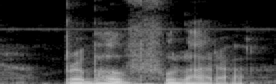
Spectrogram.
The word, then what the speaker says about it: प्रभव फुलारा: शांति शांति प्रभव शांति मेरा मेरा नाम है तो मेरा नाम है प्रभव फुलारा प्रभव फुलारा और मैं हूं हद्वानी उत्तराखंड से प्रभव फुलारा ऐसे प्रोनाउंस किया जाता है।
